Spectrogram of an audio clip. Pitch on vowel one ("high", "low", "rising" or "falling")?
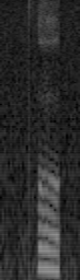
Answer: falling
